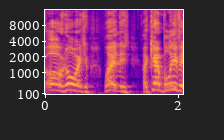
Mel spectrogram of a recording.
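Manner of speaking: high, loud, stammering guard in shock; stuttering panic. Retold or imitated. Palace guard stammering in shock, high and loud. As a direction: trip over every word in alarm. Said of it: "kinda, like, stuttering and everything else".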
